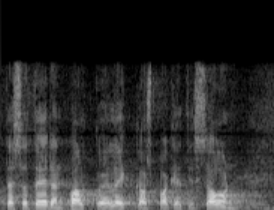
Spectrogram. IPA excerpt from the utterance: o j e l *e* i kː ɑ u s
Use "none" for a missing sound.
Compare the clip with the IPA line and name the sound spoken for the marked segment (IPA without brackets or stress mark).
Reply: e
